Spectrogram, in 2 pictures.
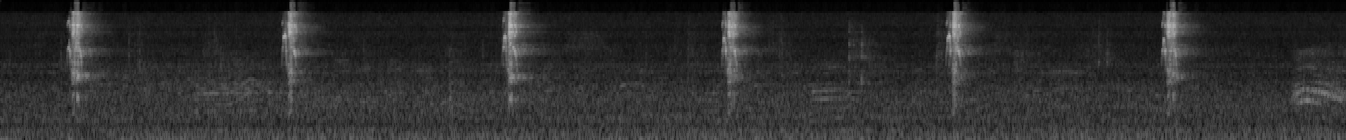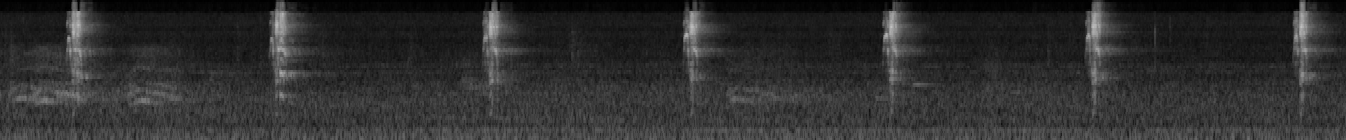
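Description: Short, harsh chirps from a squirrel repeat at a steady pace of roughly one per second. A low rumble runs underneath, and a faint bird twitter briefly joins midway.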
